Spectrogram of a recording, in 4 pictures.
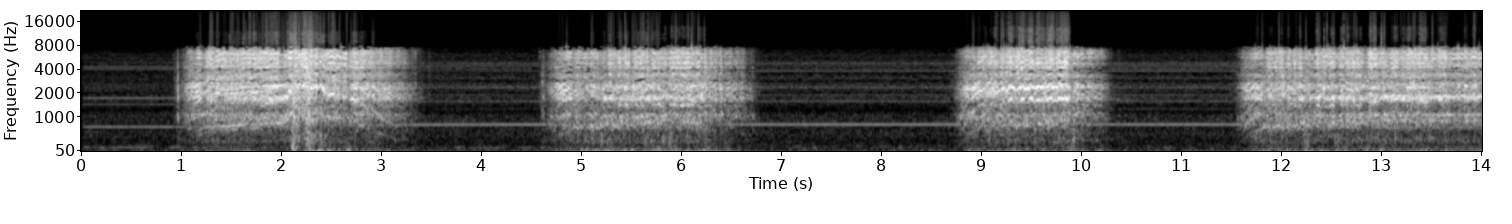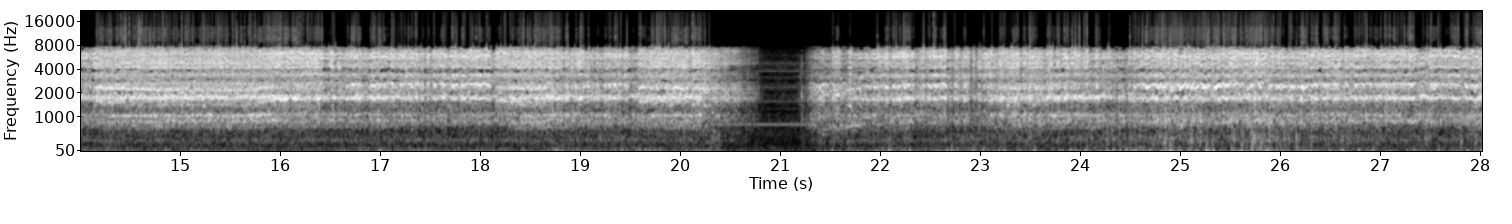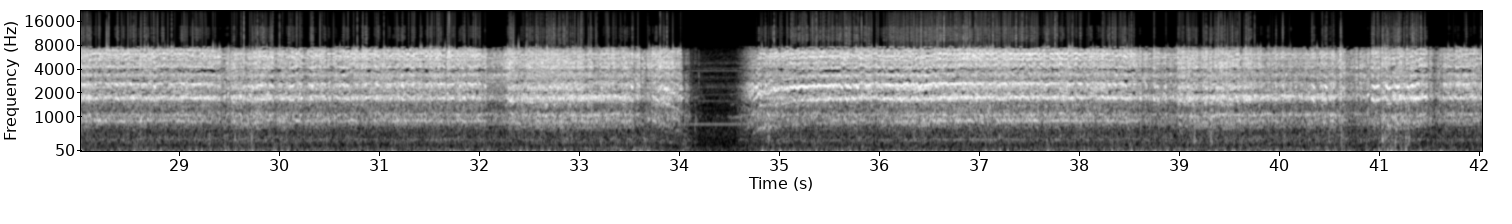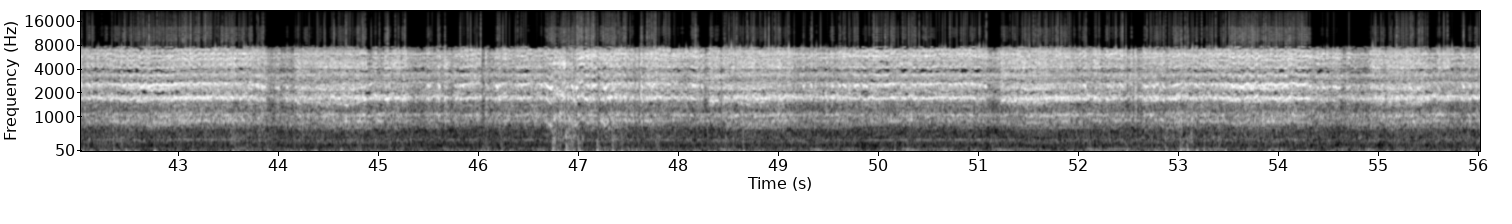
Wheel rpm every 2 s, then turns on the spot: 140, 70, 130, 20, 90, 40, 210, 220, 230, 230, 90, 220, 220, 230, 230, 230, 210, 130, 230, 230, 230, 230, 220, 240, 220, 230, 230, 220.
none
